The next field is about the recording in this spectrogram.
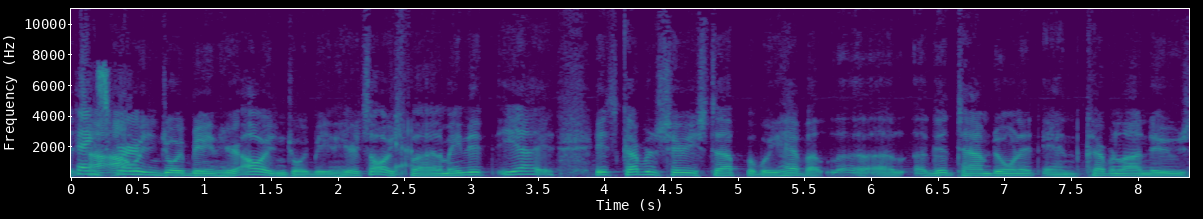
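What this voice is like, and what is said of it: Southern American accent. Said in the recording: “I love that Southern accent.”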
